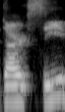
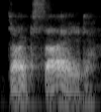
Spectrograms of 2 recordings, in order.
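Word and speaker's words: Darkseid: how to uh pronounce is it dark seed or dark side dark side i know but it's s-e-i-d like why wouldn't you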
